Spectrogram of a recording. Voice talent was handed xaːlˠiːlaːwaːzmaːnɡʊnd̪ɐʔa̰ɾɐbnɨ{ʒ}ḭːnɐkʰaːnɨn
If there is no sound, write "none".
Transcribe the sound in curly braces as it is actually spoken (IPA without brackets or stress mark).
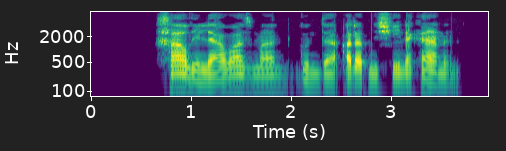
ʃ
